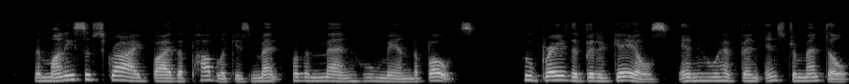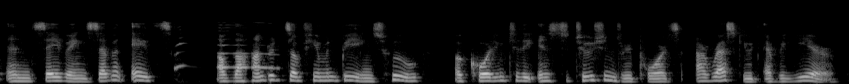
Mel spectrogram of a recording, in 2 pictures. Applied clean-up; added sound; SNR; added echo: neural mask model RNNoise.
